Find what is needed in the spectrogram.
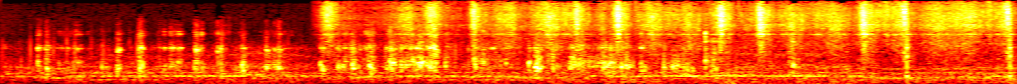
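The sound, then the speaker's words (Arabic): Slow hoofbeats of a sweaty horse walking calmly after a ride, with many soft, uneven clops over a steady background rustle. “بركت يا فرسي العزيز، تحرك هكذا بهدوء حتى يجف عرقك.”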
